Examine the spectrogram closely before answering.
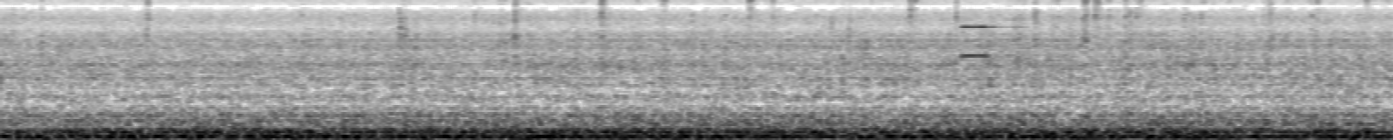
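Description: Chicken curry simmering in a frying pan: faint scattered bubbling pops over a steady low hum.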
